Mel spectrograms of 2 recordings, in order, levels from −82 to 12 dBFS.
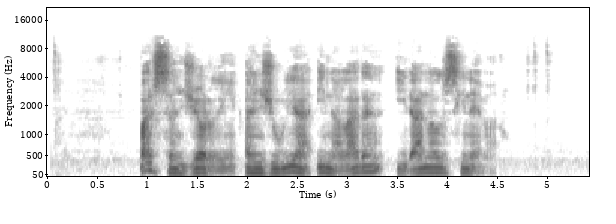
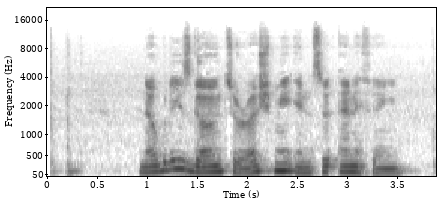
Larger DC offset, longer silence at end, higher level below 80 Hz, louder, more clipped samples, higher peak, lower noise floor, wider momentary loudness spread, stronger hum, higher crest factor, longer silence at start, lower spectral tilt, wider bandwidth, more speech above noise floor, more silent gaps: neither; first, 1 s vs 0.35 s; about the same, -52 dBFS vs -56 dBFS; second, -24 LUFS vs -21 LUFS; neither; about the same, -6 dBFS vs -6 dBFS; first, -62 dBFS vs -54 dBFS; first, 13 LU vs 10 LU; neither; first, 22 dB vs 16 dB; first, 0.95 s vs 0.05 s; second, -3.5 dB/octave vs -5.5 dB/octave; second, 11 kHz vs 13.5 kHz; about the same, 37 dB vs 34 dB; neither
